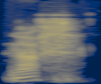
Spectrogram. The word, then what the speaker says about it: nach: Like in Tlingit, it's called nach. – Nach? – Nach.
